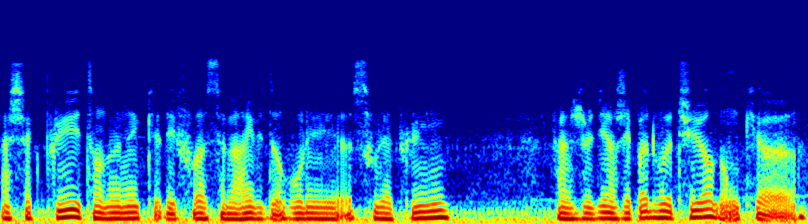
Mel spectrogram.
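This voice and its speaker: A soft-spoken man talks at a fairly quick pace with a fairly low pitch and fairly even intonation. His loudness stays very even, and noticeable background noise is present. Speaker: motorcycle vlogger. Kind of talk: casual vlog monologue while riding. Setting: riding a motorcycle outdoors. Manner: hesitant, many fillers.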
